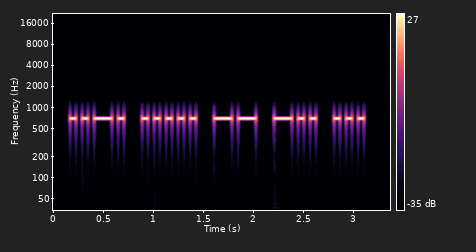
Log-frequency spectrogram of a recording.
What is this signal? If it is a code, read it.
Morse code, heard as a keyed tone, about 20 wpm, 700 Hz. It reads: F5MDS
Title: DXCC-100 Call Signs - 5 Characters - Repeated 3x - 20wpm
